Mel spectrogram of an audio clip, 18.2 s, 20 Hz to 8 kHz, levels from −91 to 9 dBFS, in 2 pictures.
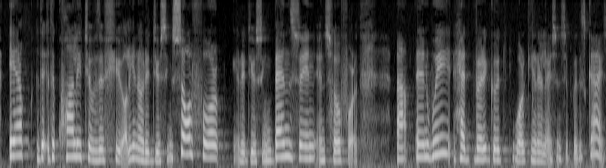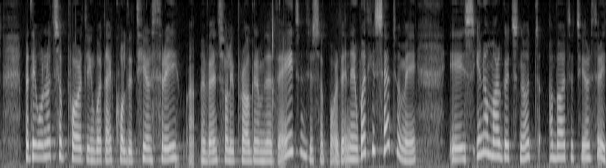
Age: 50-69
